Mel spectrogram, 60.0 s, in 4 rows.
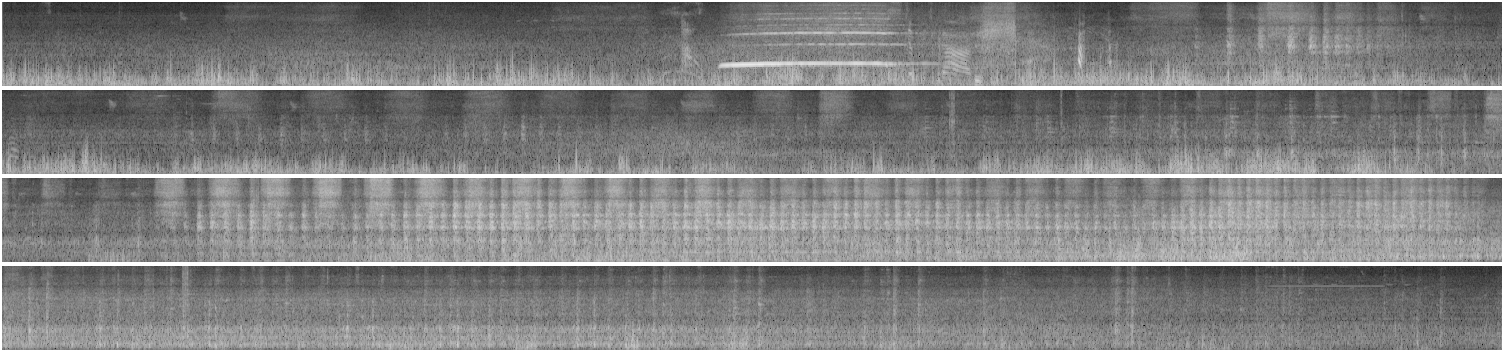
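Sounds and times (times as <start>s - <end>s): train running rumble: 0.0s - 60.0s
train rhythmic beat: 25.3s - 56.4s.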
